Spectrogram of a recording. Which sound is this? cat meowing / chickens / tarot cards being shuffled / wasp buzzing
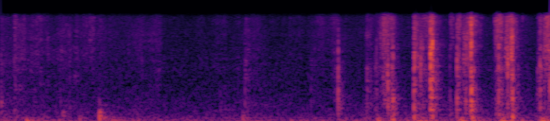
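tarot cards being shuffled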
